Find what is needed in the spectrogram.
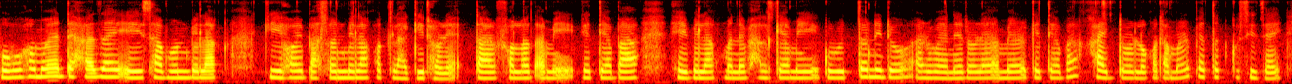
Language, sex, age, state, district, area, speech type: Assamese, female, 45-60, Assam, Morigaon, urban, spontaneous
